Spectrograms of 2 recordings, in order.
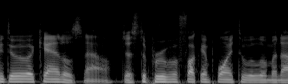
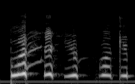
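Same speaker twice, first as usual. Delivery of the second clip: high, giggling accusation, louder on the name; laughing mock outrage; 4 dB louder than usual. Real, not acted. Streamer mock-scolding Blair over the price, laughing high. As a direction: laugh out the insult like a joke.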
